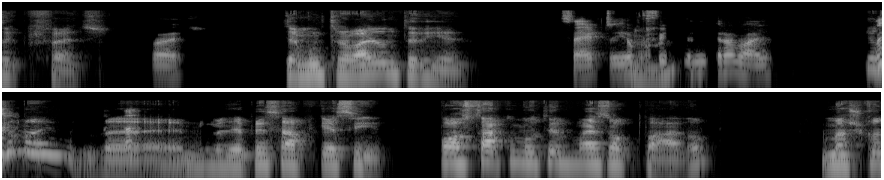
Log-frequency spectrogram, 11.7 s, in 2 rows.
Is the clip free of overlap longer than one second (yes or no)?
yes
